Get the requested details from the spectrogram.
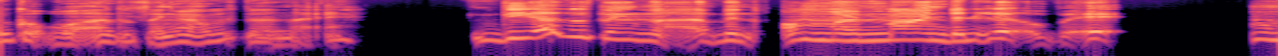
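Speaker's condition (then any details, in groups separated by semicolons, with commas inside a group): Cerebral palsy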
